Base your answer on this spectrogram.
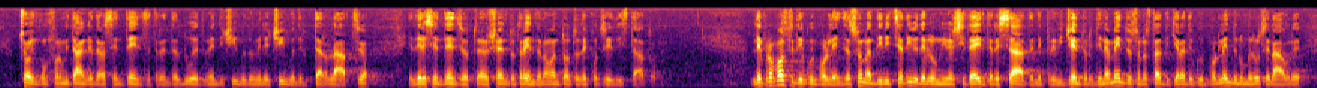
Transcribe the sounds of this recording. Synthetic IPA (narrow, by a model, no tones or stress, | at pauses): t͡ʃɔiŋkoɱformit̪aaŋk̟ed̪elasent̪ɛnt̪sat̪ɾɛnt̪ad̪uːed̪vent̪it͡ʃiŋkwed̪uemilet͡ʃːiŋkwed̪elt̪arlat̪sːjo | ed̪ːelːesent̪ɛnt̪seɔt̪ːt͡ʃɛnt̪ot̪ɾɛnt̪anɔvant̪ɔt̪ːod̪elkonsiʎːod̪ist̪a̰ːt̪o̰ | lepɾopɔst̪ed̪iɛkwipolːɛnt̪sasoːnoad̪init̪sːjat̪iːved̪elːeuniversit̪aint̪eɾesːaːt̪enelpɾevid͡ʒɛnt̪eord̪inament̪oesoːnost̪aːt̪ed̪ikʲjaɾaːt̪̬ekwipolːɛnt̪enumeɾoːselawɾe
